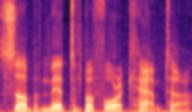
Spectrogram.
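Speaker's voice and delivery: synthesized, artificial, machine-like voice. Narrating a scene, voicing the figure on the throne: booming synthesized voice. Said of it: "A synthesized voice booms from the throne".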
